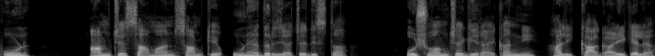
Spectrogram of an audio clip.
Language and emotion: Goan Konkani, sad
